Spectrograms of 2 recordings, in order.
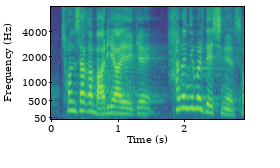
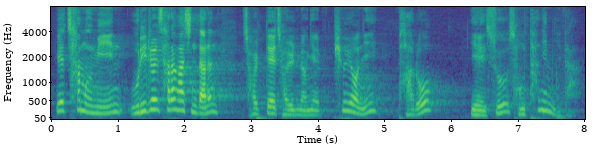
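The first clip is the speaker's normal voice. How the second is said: ordinary talk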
